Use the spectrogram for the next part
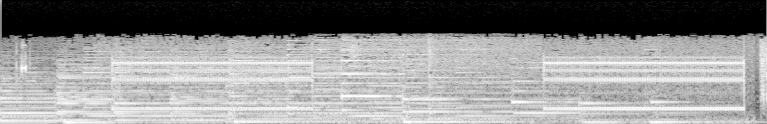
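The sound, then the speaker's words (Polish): Steady electronic telephone tones sound continuously for several seconds, shifting pitch in blocks as a call from a mobile phone rings through to a hotel, loud with no one speaking. “No i gdzie moja komórka? O, jest.”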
